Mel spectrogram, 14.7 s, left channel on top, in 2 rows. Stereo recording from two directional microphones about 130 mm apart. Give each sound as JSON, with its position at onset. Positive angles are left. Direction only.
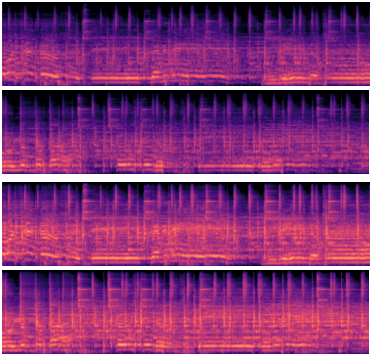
{"t": 0.0, "sound": "music", "side_deg": -20}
